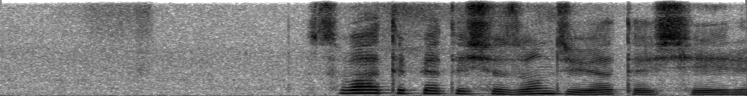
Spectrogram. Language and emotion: Russian, neutral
